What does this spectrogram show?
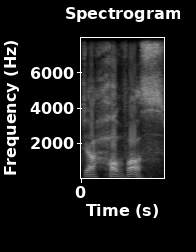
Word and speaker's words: Jehovah's: the end of it, the pronunciation of the word Jehovah is extended or adapts to this addition and should properly be pronounced as Jehovah's, phonetically as Jah, not Ha, Vos.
